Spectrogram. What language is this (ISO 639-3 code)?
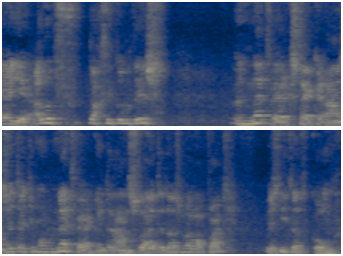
nld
